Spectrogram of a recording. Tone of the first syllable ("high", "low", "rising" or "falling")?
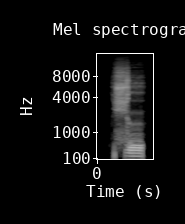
low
